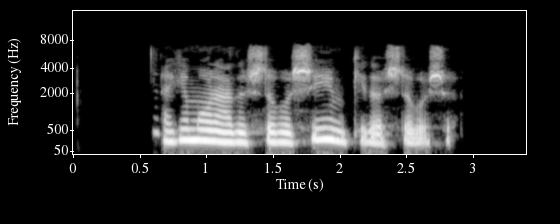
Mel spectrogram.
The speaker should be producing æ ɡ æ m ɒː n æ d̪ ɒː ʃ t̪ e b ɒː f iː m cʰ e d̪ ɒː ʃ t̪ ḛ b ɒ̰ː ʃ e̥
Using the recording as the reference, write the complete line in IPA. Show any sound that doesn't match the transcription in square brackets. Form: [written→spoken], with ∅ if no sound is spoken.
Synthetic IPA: æ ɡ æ m ɒː n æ d̪ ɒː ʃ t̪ e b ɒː [f→ʃ] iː m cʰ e d̪ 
